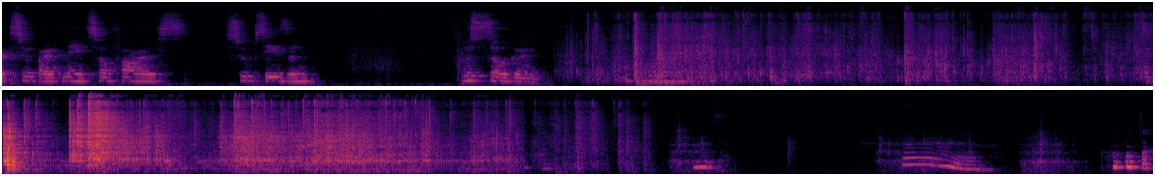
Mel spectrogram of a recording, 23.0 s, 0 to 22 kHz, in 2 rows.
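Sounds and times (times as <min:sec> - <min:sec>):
things clattering and rustling: 0:05.6 - 0:18.3.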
